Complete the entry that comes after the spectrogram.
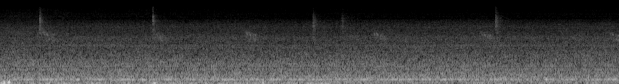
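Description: Passenger train's cars rolling past the platform: a steady rumbling noise with a low hum, and a short high falling chirp about once a second.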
